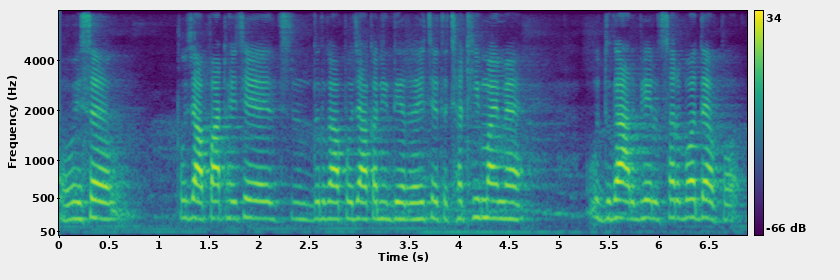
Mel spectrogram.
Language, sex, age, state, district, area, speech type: Maithili, female, 60+, Bihar, Saharsa, rural, spontaneous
